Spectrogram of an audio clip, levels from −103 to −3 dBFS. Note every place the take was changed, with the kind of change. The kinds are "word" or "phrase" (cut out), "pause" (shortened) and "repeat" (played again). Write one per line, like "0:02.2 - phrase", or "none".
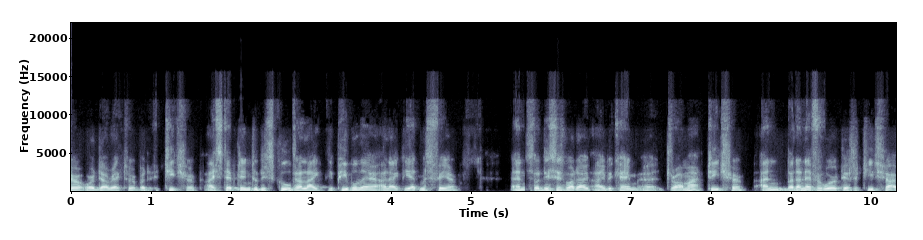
0:02.8 - word
0:05.7 - word
0:06.5 - word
